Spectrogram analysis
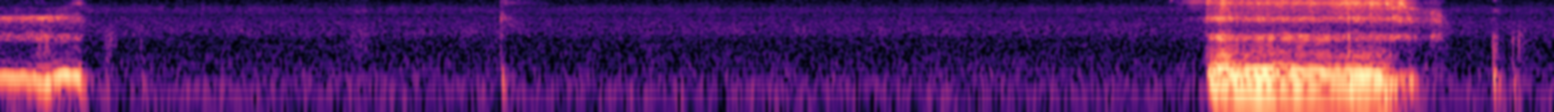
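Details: A sleeping Miniature Dachshund gives a short snort, then a long, rattling, buzzy snore, an odd-sounding snore.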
